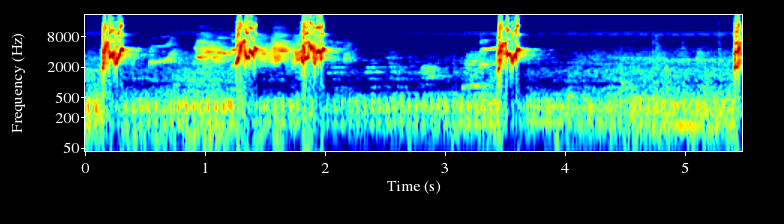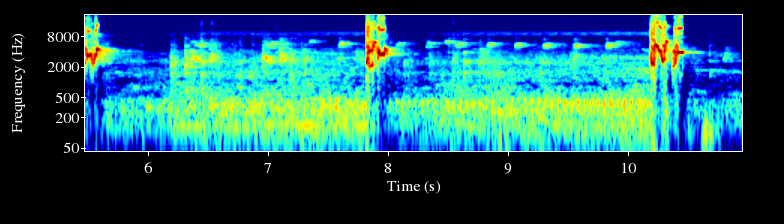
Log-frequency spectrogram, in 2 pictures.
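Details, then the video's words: Fighter lovebird uttering isolated sharp high chirps every one to two seconds, sometimes in quick pairs, against a quiet low background hum. "Burung lovebird FIGHTER Ngekek panjang"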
